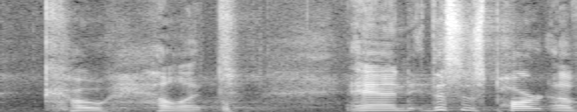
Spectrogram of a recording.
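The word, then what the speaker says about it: Qohelet: In Hebrew, his name is pronounced cohellet spelled with a q quo h e l e t.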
